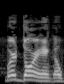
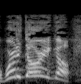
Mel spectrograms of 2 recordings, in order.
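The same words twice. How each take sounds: First: Said in the usual way. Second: Sudden high-pitched alarmed question; mock panic. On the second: Father realising his toddler has vanished, mock panic. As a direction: leap way up in pitch, playacting alarm.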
